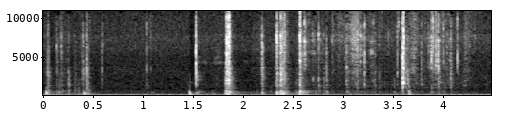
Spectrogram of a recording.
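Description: Scattered small metallic clicks and taps as a screwdriver works at an air-conditioner contactor and its wire terminals, over a steady low rumble.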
